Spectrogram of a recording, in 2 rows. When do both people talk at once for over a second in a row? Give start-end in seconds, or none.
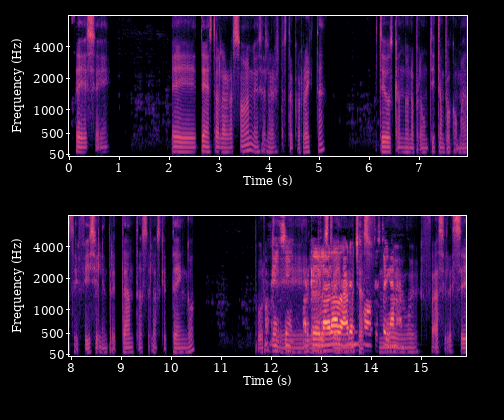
11.9-14.8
